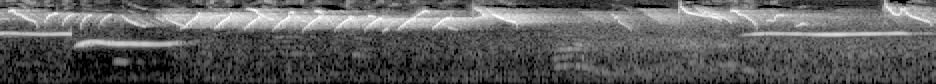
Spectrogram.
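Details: Oriental white-eye, kept in a group of caged birds, played as training audio for a colony of at least five cages; rapid high twittering trills sweeping downward in dense runs, with a few thin whistles and shorter chirp bursts after a brief pause.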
